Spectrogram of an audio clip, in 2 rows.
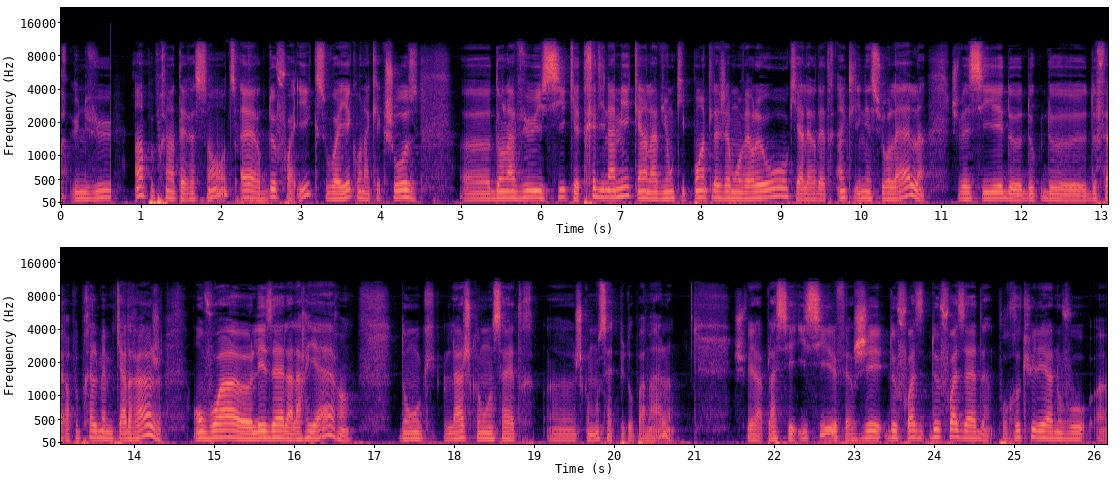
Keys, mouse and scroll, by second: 0.8 g, 1.7 click, 2.5 r, 4.5 click, 21.1 g, 22.9 click, 23.3 g.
